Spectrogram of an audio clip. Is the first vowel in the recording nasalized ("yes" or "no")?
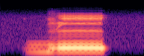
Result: yes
